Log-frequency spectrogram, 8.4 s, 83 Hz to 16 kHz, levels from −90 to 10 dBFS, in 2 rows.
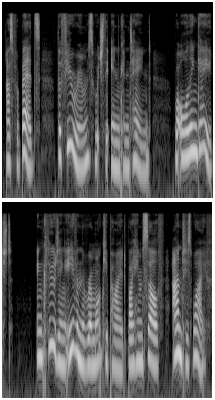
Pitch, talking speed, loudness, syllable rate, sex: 230 Hz, 165 wpm, -18 LUFS, 5.0 syllables/s, female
